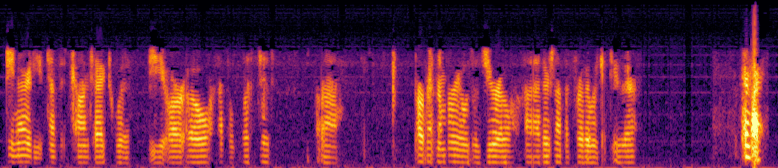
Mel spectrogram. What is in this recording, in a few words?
Police, scanner; ScottsdalePolice; H-Scottsdale; SCTSDLE PD - PD2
